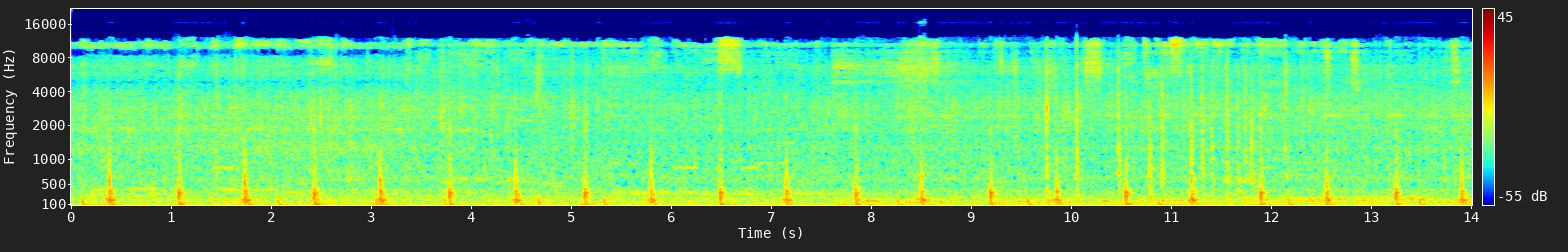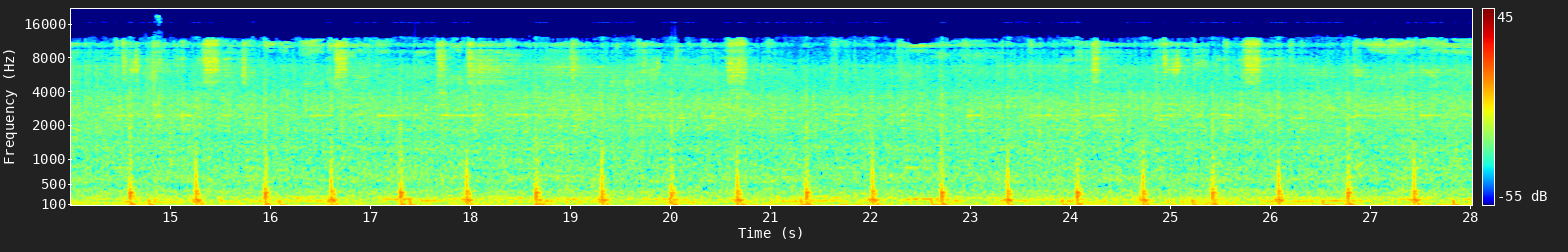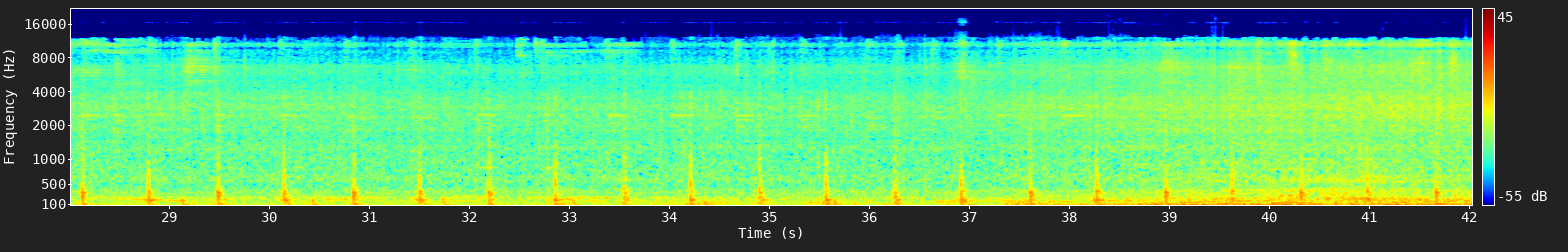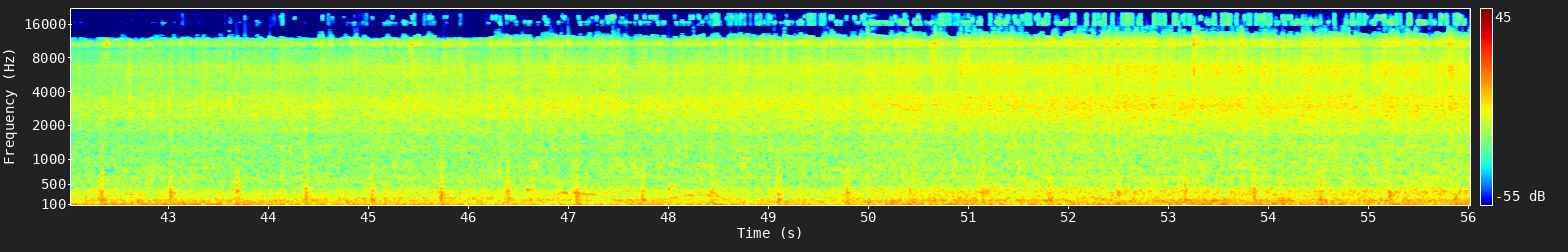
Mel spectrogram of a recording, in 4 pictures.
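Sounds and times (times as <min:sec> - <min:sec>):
engine and road rumble: 0:00.0 - 0:56.0.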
